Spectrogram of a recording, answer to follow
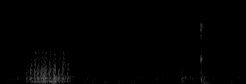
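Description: Near silence, broken by one faint, short sip from a plastic drink bottle about a quarter second in.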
